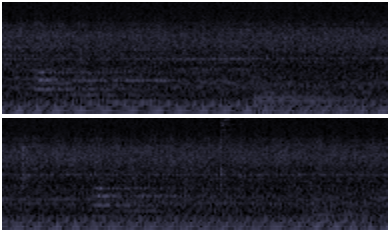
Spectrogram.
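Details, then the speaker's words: Exhaust at idle, heard under the car with music over it: a raspy puffing leak where the joint between the rear muffler and the forward pipe has broken completely off; fixed with a clamp joint and exhaust mounting paste. "broken off [Music] completely off here so there is not compressing as it should no wonder this is making noise"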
